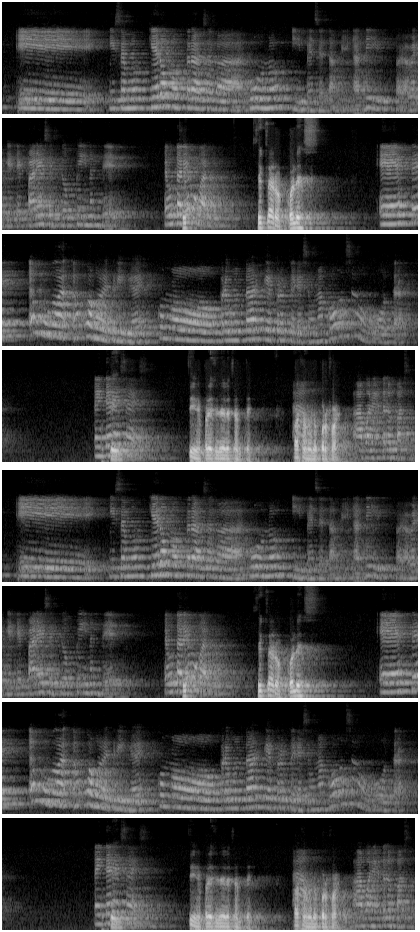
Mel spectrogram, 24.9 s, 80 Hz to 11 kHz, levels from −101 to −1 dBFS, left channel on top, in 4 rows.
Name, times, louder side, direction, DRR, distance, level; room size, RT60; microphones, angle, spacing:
voice 1, 0.2-8.0 8.7-9.5 11.9-18.5 20.1-20.8 23.1-23.4 24.0-24.8, left 2 dB, 20° left, 2 dB, 7.3 m, -41 dB
voice 2, 10.1-10.9 20.3-20.5 21.5-22.5 23.1-23.8, left 2 dB, 55° left, 12 dB, 1.3 m, -26 dB
28.0 x 23.5 x 8.5 m, 1.3 s
head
